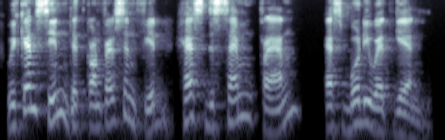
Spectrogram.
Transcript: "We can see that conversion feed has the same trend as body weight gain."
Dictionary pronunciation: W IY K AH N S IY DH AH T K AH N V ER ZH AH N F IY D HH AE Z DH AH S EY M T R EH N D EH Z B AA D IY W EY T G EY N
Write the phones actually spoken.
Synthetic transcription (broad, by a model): W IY K AH N S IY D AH T K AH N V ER S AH N F IY D HH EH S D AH S EY M T R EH N EH S B AA D IY W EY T G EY N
